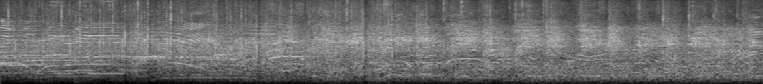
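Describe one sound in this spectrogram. A large crowd of children cheers and shouts loudly in an echoing hall.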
